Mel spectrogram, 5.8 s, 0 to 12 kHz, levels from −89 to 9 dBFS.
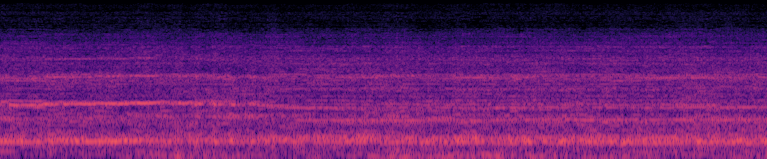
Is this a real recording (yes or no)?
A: no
